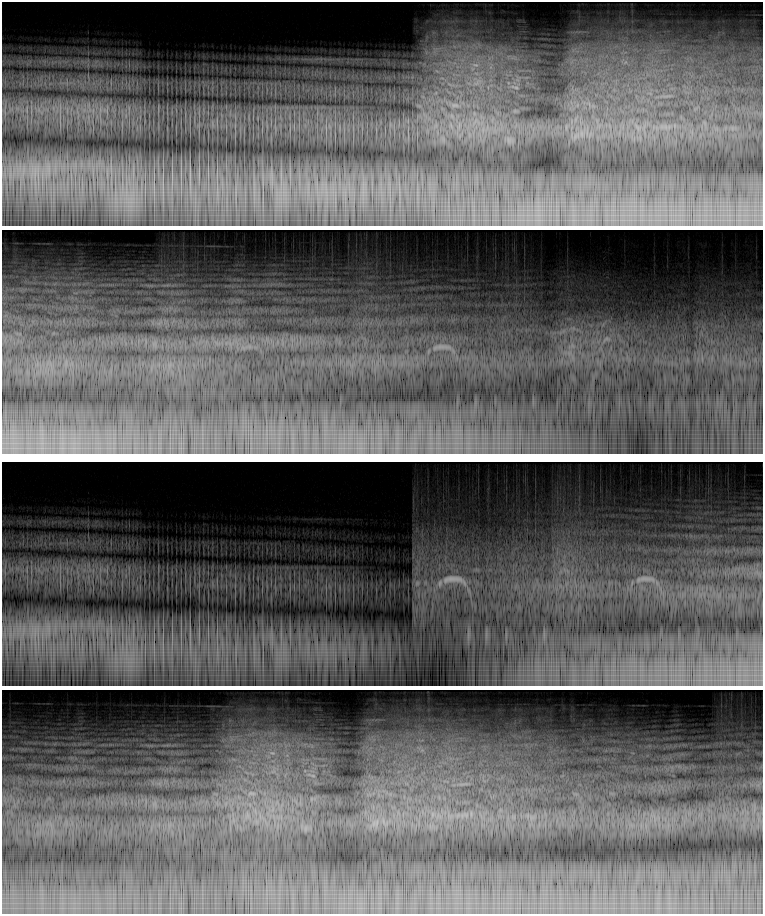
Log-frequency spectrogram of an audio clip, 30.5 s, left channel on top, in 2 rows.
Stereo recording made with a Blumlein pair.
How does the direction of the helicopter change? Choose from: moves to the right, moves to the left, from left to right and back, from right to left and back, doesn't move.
moves to the right.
